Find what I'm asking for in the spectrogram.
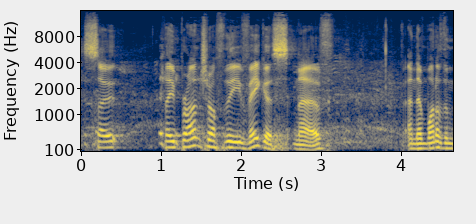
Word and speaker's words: vagus nerve: And in all mammals, they branch off the vagus nerve, is that how it's pronounced? Vagus nerve.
